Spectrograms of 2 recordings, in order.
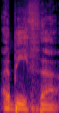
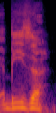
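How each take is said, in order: First: It is pronounced the British way. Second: It is pronounced the American way.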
